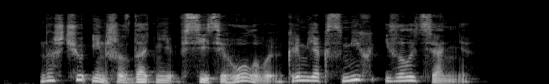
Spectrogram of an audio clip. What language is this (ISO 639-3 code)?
ukr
